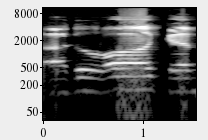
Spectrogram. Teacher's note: دال ساکن پر قلقلہ ہوگا، را کے اوپر کھڑی زبر ہے، 1 الف کے برابر کھینچ کر پڑھیں گے۔ را کو پور بھی پڑھیں گے، کیا کو کھینچنا نہیں۔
